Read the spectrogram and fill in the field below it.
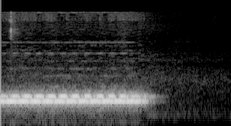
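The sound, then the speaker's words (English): A phone rings with one steady electronic tone, loud, lasting about a second before cutting off into silence. No one speaks. “Oh, excuse me, I have a phone. Uh, let me hang up.”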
